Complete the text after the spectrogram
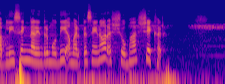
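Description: A young woman speaks clearly into a close microphone.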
